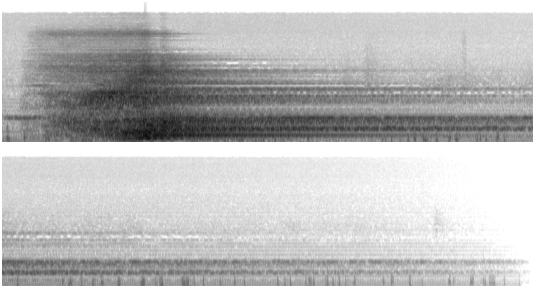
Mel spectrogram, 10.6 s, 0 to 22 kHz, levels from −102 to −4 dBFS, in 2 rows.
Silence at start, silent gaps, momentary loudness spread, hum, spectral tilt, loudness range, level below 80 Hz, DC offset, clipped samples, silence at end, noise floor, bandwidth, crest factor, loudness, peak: 0.05 s; none; 28 LU; none; -6 dB/octave; 24 LU; -50 dBFS; under 0.1%; under 0.1%; 4.35 s; -70 dBFS; 15 kHz; 22 dB; -18 LUFS; 0 dBFS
